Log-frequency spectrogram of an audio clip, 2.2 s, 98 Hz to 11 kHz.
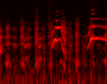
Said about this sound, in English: This is the sound of 11 puppies. They're just 6 days old, and they're rushing, as much as puppies of that age can rush, to feed from their mum, Lola, a tired but proud golden retriever.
